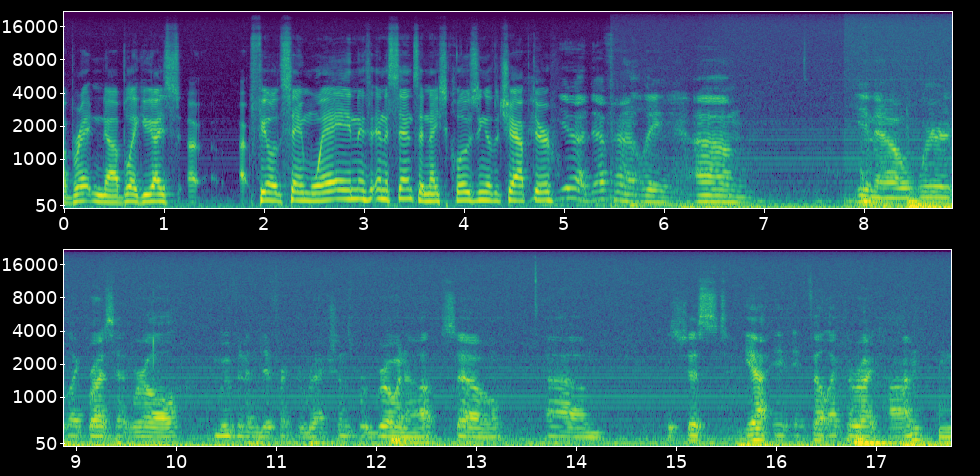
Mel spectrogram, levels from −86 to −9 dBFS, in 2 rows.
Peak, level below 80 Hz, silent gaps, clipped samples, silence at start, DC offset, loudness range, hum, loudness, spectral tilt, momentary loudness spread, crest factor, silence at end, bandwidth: 0 dBFS; -22 dBFS; none; under 0.1%; 0 s; under 0.1%; 4 LU; none; -17 LUFS; -5.5 dB/octave; 13 LU; 16 dB; 0 s; over 20 kHz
